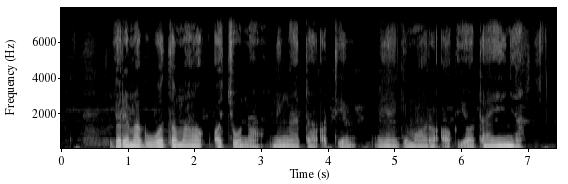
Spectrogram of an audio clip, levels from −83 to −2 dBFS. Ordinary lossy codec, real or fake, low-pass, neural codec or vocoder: none; real; 7.2 kHz; none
